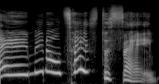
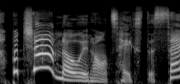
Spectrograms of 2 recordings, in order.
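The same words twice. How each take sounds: First: Sassy high emphasis. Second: Said in the usual way. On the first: Pretend. Repeats the line for effect.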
